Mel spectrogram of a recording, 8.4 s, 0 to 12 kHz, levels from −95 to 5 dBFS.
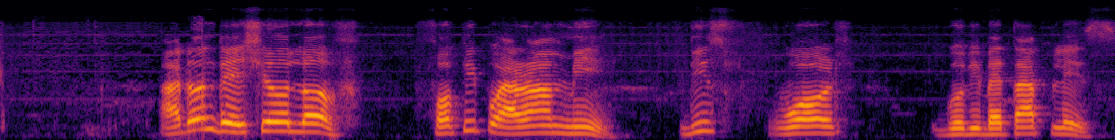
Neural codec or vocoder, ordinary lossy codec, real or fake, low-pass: none; Opus, 16 kbps; real; 7.2 kHz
